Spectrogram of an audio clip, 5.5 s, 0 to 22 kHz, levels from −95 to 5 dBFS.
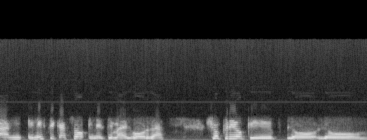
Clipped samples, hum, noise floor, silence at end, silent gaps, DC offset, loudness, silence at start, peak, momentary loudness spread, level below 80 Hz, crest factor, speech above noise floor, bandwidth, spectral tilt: under 0.1%; none; -38 dBFS; 0 s; none; under 0.1%; -15 LUFS; 0 s; -2 dBFS; 5 LU; -50 dBFS; 12 dB; 23 dB; 16 kHz; -6 dB/octave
